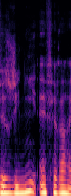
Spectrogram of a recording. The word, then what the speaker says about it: Virginie Efira: Virginie Efira. – Richtig, Virginie Efira. Ich hätte das jetzt nicht mal so aussprechen können.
